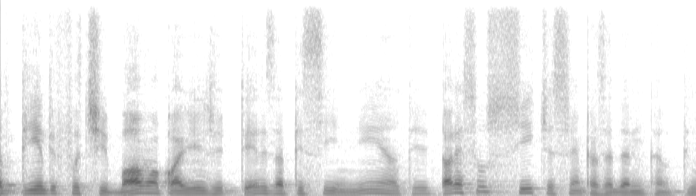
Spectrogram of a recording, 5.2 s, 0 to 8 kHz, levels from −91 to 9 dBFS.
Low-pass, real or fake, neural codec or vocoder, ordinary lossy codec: none; fake; codec, 16 kHz, 0.5 kbps, FunCodec, trained on Chinese and English, 25 frames a second; none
